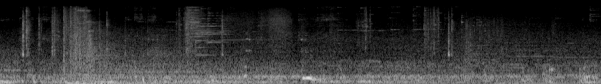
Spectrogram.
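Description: A rifle is reloaded with a metallic clack.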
